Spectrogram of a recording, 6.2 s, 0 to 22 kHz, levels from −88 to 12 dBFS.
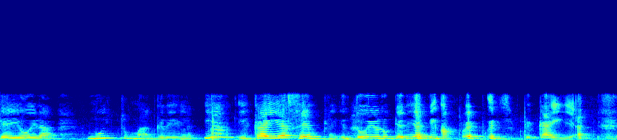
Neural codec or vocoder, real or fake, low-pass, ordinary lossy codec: none; real; 7.2 kHz; Opus, 64 kbps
